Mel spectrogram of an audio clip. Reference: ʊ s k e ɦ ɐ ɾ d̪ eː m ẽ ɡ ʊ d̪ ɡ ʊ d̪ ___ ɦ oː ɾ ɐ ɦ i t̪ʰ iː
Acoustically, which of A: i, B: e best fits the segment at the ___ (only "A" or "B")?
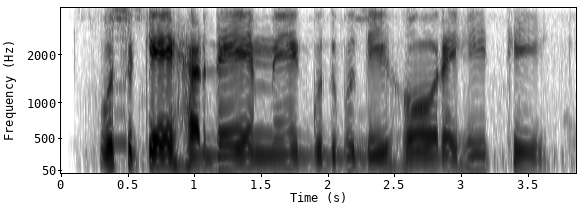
A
